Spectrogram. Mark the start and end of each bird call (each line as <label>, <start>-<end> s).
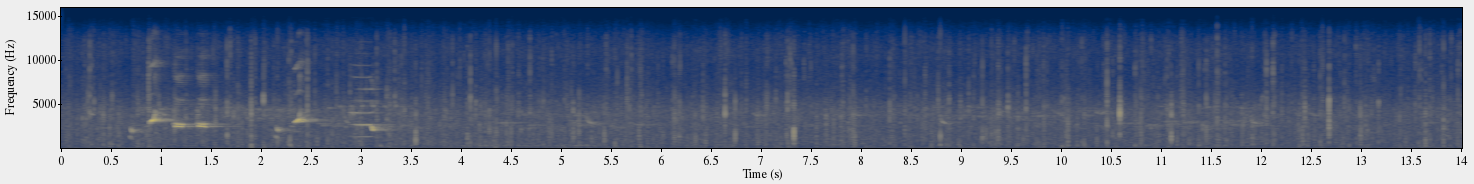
Iiwi (Drepanis coccinea), 0.7-1.8 s
Iiwi (Drepanis coccinea), 2.1-3.3 s
Apapane (Himatione sanguinea), 2.6-3.4 s
Red-billed Leiothrix (Leiothrix lutea), 10.6-12.1 s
